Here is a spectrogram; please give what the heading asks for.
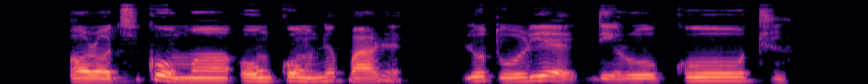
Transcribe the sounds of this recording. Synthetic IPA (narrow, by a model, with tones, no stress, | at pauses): ɔ˨ɾɔ˨ti˨˦ko˦˨mã˨˦o˧hũ˧ko˦hũ˧nĩ˦k͡pa˧ɾɛ˨ | lo˨˦to˧ɾi˦ɛ˦˨de˨ɾo˨˧ko˦tu˨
